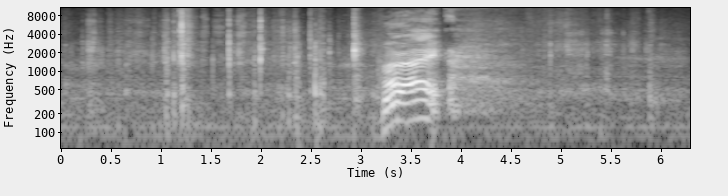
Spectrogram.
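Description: Handling noise in a small room: a run of sharp clicks and light knocks, then a short wordless vocal sound a little after three seconds in.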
